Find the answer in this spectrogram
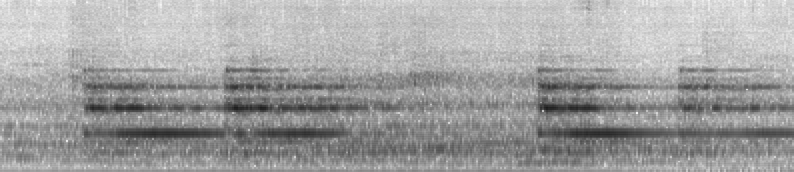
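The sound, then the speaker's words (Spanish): Church bells ring out in a steady, overlapping peal, played from a loudspeaker hung from the ceiling of a museum on a former leprosy island, several strikes sustaining clear metallic tones with a hum of background ambience and no voices. “Uno de los sonidos son las campanadas de la iglesia.”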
